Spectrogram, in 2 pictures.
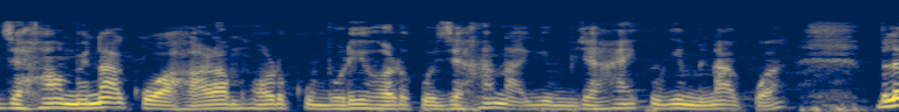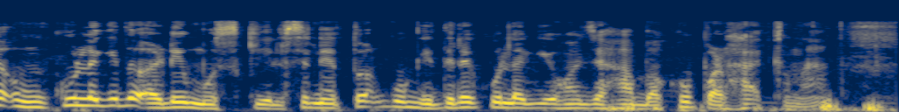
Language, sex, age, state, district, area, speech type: Santali, male, 18-30, Jharkhand, Pakur, rural, spontaneous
